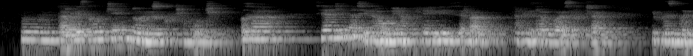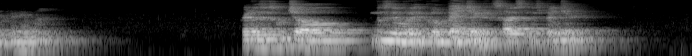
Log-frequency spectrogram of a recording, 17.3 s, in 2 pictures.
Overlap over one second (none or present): present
